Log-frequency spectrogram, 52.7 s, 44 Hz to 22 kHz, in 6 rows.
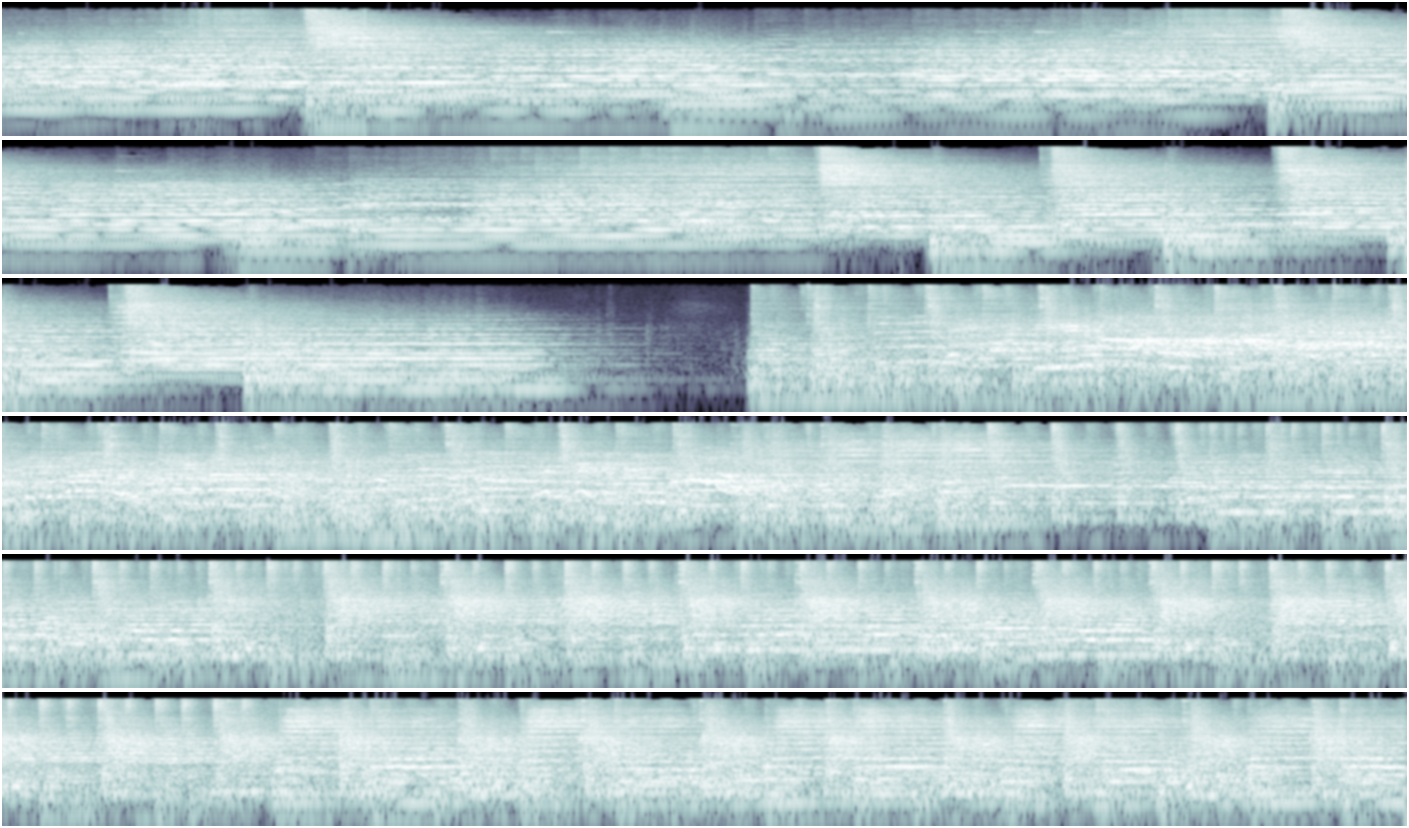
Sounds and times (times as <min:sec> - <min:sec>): Music: 0:00.0 - 0:52.6
Speech: 0:23.4 - 0:32.1.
